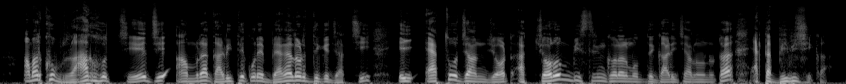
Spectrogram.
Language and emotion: Bengali, angry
